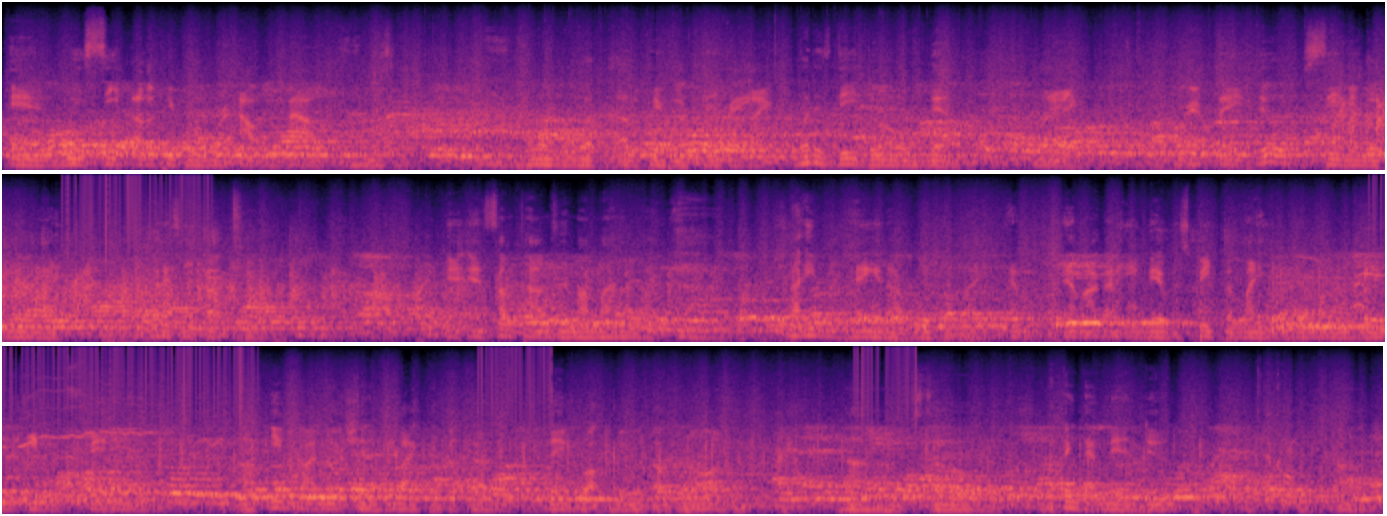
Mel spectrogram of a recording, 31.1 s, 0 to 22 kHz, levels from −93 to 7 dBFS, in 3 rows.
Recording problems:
chatter from many people; very loud; throughout; 5 dB above the speech
crackling; loud; 4 times, first at 11 s; 4 dB below the speech

